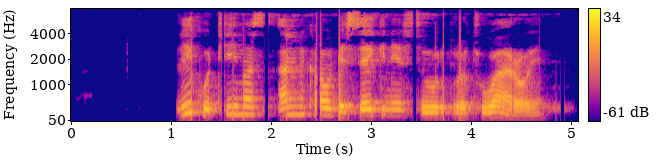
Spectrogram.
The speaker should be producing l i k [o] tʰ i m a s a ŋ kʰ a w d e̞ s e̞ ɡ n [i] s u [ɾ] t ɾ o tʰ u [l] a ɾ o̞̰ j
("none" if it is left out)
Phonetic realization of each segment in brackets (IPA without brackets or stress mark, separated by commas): u, i, ɾ, none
